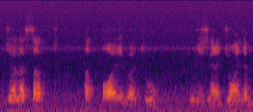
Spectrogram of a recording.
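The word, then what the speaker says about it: جَلَسَتِ الطَّالِبَةُ: To make it flow better, or to make it for the pronunciation, you're actually going to pronounce the ta as if it had kasra, okay?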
